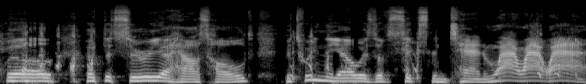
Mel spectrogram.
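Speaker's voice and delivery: somber rocking-chair grandpa voice. Mimicking the other speaker blaming his wife: mock somber old man tone. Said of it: "this like somber tone, like old man on a rocking chair".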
